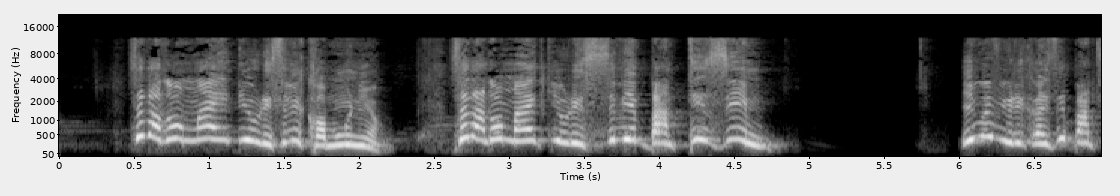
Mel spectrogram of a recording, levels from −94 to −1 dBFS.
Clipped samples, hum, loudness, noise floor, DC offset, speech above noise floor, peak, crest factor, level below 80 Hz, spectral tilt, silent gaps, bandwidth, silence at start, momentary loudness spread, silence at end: under 0.1%; none; -19 LUFS; under -90 dBFS; under 0.1%; over 72 dB; -4 dBFS; 16 dB; -78 dBFS; -4.5 dB/octave; none; 12.5 kHz; 0.5 s; 4 LU; 0 s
